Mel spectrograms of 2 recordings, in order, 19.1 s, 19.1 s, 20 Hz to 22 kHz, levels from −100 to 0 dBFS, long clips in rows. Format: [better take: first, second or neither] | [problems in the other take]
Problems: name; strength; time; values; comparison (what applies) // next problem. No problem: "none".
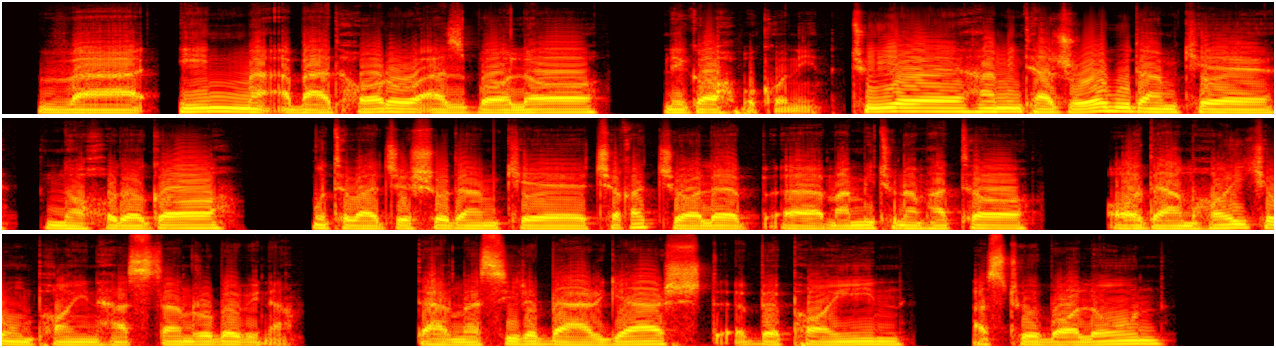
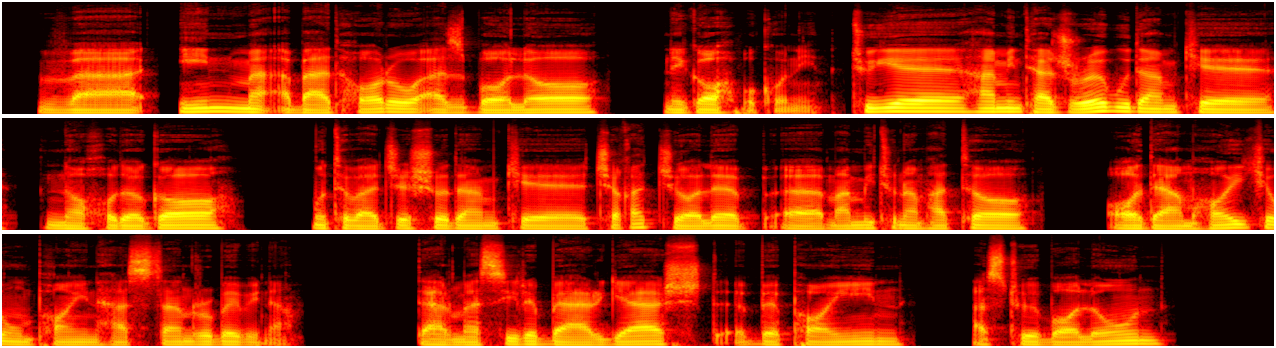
second | distortion; heavy; 6 dB below the speech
